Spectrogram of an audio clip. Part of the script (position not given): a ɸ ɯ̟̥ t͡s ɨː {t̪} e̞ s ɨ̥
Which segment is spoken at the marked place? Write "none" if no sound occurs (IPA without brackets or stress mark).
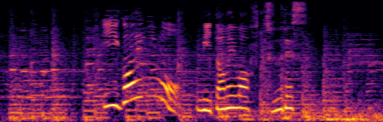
d̪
